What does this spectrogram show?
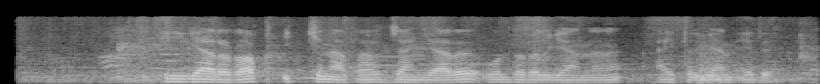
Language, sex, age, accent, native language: Uzbek, male, 18-24, Toshkent shahri, Uzbek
